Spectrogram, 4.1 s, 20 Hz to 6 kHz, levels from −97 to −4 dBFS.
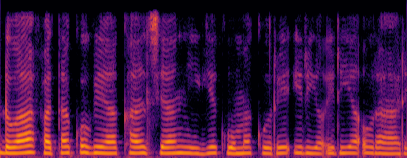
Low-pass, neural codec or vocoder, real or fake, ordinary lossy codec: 5.4 kHz; codec, 16 kHz, 4.8 kbps, FACodec; fake; none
